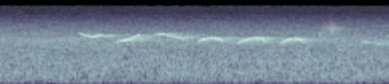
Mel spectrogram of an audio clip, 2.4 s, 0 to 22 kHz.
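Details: Male blue-and-white flycatcher singing at Oiso, Kanagawa, Japan, on 21 May 2016. A flowing series of clear, high whistled notes slurs up and down in quick looping phrases, then ends with a short separate note, over soft outdoor ambience.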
